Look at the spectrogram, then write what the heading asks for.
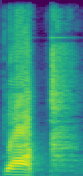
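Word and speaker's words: put: না ওস্তাদজি এটা হচ্ছে পাট কি হয় পাঠ হয় না পুট হয় উচ্চারণটা পুট তো বিউটি যদি বাট হয় তাহলে পি ইউটি পাঠ হবে না তো কেন পি ইউটি পুট বলে মানুষে আপনারা জানা নিবেন এটা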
